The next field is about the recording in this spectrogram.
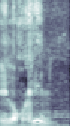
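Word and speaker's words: אלוהים: 430 de la concordancia Strong hebrea, que se pronuncia Elohim y que significa dioses, dioses verdaderos, Elohims.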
